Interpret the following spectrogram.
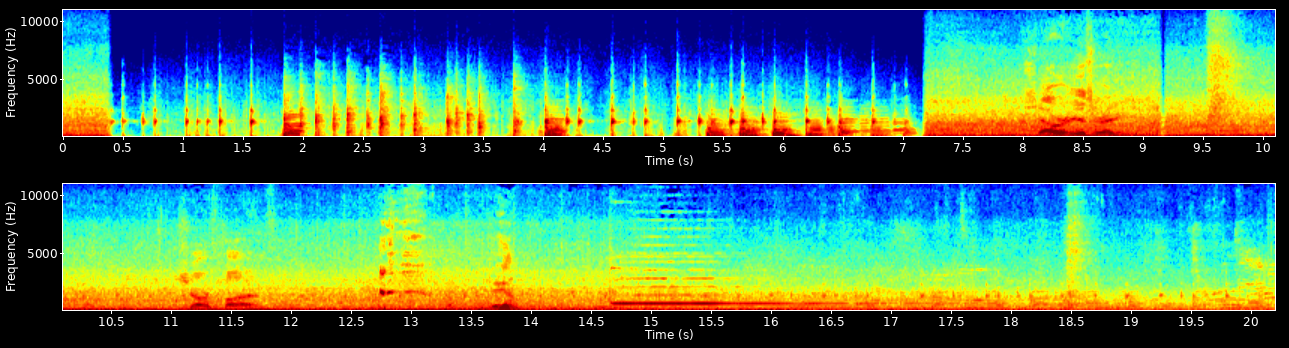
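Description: Background music and indistinct voices. From about a third of the way in they sit over a steady low rumble, and one long steady tone sounds about three quarters of the way through.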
